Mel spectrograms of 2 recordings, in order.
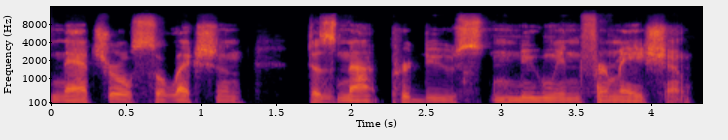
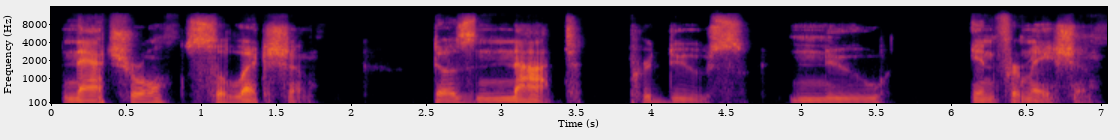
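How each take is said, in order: First: It is said at normal speed. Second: It is said slowly.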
